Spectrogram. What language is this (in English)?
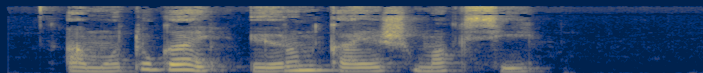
Mari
